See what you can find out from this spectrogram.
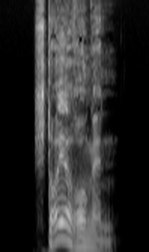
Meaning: plural of Steuerung
- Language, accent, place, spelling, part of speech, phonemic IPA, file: German, Germany, Berlin, Steuerungen, noun, /ˈʃtɔɪ̯əʁʊŋən/, De-Steuerungen.ogg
